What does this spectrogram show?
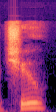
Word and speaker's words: cu: high enough cumulus clouds or chew pronounce like the word q form glider pilots seek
